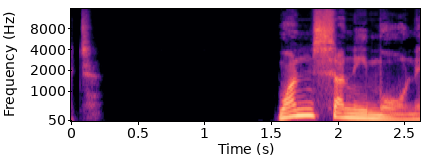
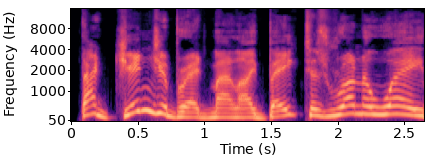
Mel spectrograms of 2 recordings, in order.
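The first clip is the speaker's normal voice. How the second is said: mild shout; 7 semitones higher than usual. Acted. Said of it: "the old woman shouted".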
